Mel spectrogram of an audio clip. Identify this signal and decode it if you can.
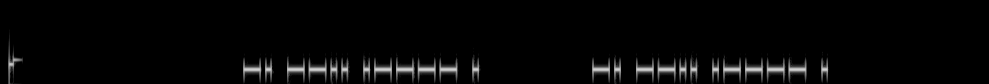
Morse code, heard as a keyed tone, about 22 wpm, 700 Hz. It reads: NZ1E NZ1E
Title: USA Call Signs - 4 Characters - Repeated 2x - 22wpm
